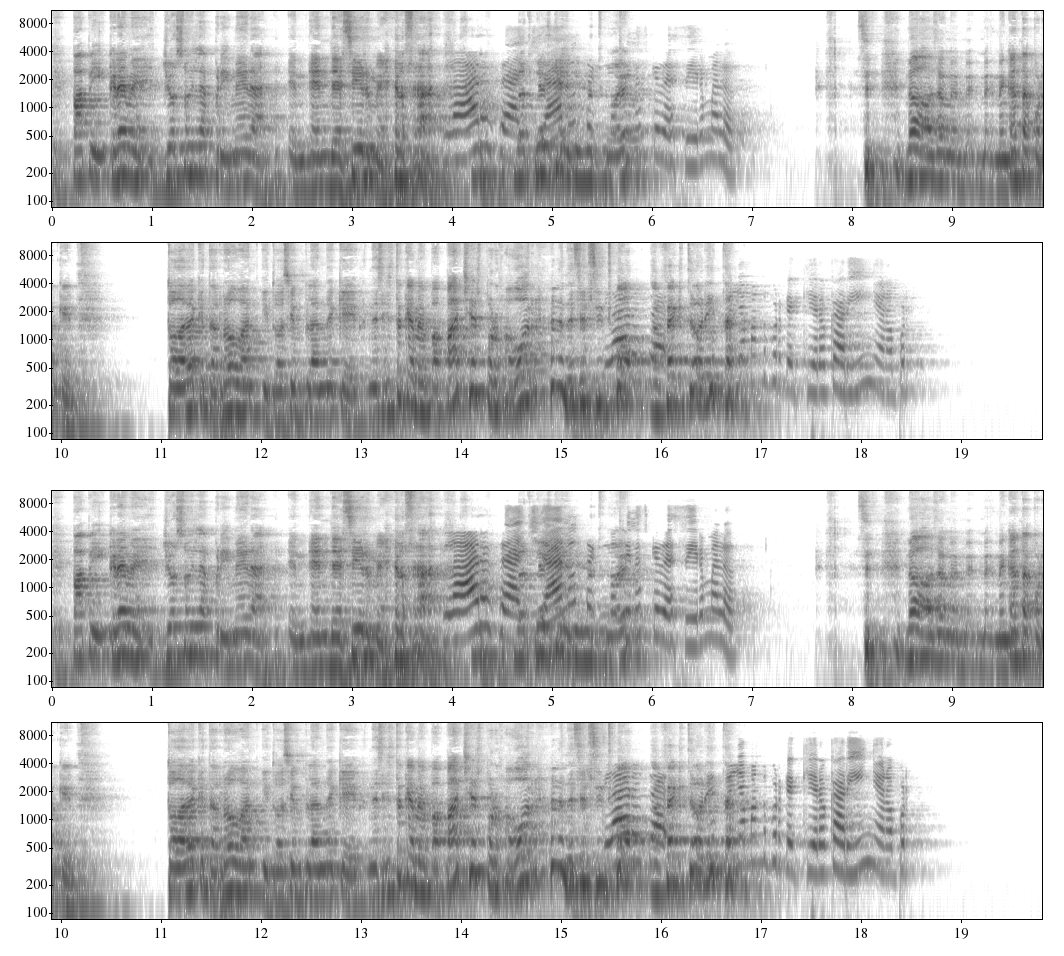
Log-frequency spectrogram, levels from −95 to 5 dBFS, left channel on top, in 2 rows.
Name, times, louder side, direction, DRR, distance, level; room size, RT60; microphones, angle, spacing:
voice 1, 0.0-4.3 4.6-5.8 7.8-10.4 11.1-16.8, equal, 10° left, 4 dB, 2.0 m, -31 dB
voice 2, 3.9-6.8 15.4-16.1 16.5-18.5, right 5 dB, 80° right, 11 dB, 0.8 m, -34 dB
26.5 x 13.0 x 8.0 m, 0.84 s
head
